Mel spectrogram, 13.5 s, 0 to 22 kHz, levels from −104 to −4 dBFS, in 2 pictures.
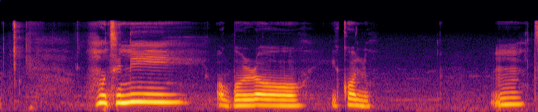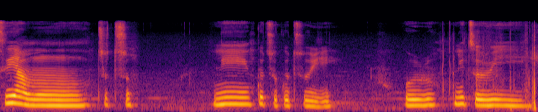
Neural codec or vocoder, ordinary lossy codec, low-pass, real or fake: none; none; 10.8 kHz; real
